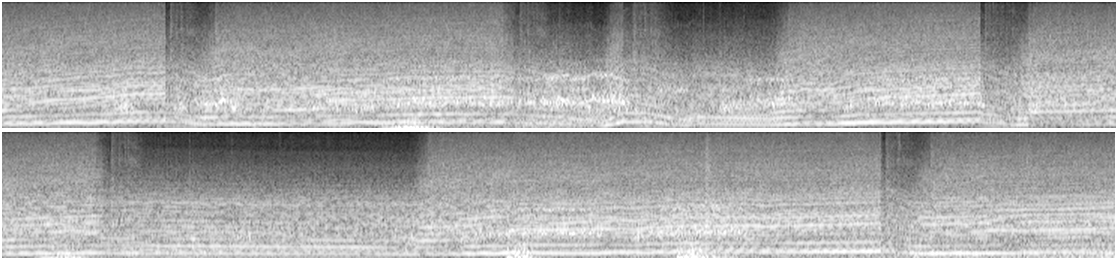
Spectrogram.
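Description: A car engine revs high and roars, its pitch rising and dropping with gear shifts.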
